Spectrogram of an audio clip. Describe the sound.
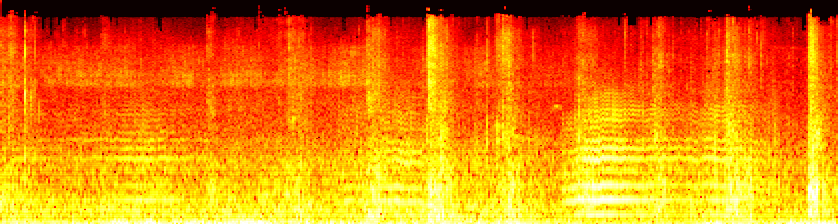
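Bees buzz steadily around a set of eight beehives, a dense, continuous drone with a few louder, clearly pitched passes as insects fly close.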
